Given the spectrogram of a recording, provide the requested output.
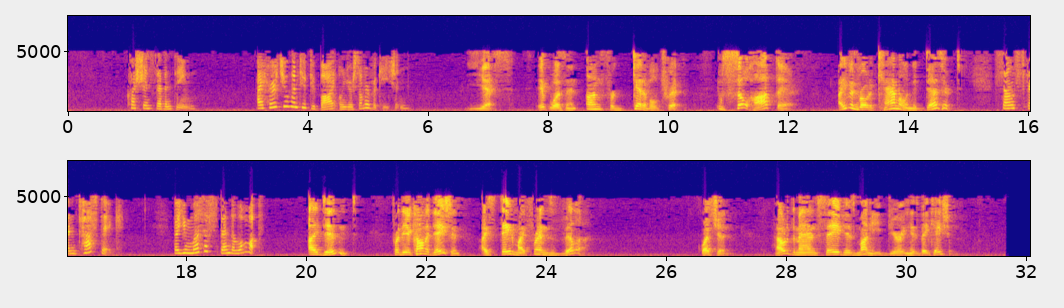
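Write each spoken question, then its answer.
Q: How did the man save his money during his vacation?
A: He stayed in his friend's villa.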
